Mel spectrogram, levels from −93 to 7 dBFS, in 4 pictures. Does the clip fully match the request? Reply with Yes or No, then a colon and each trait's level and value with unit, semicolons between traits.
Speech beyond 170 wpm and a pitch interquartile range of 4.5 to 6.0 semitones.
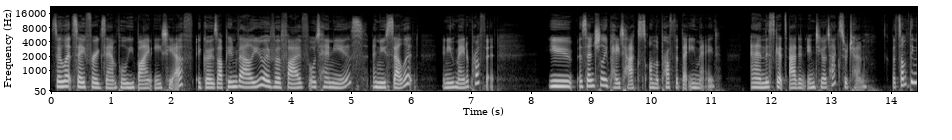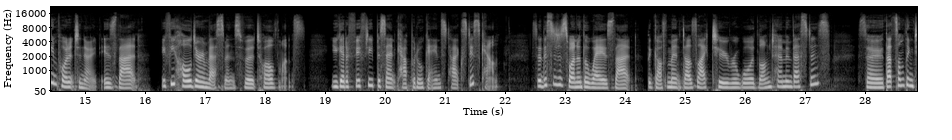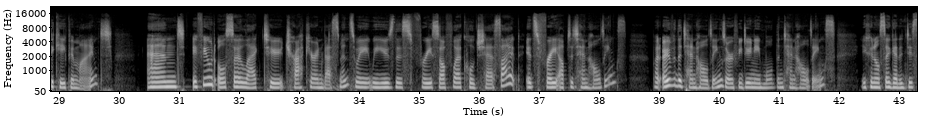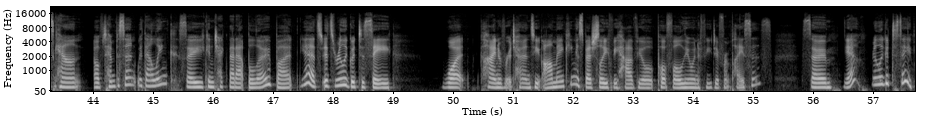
No: average, 190 wpm; average, 3.7 semitones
